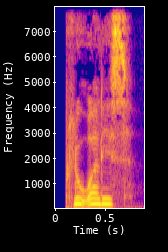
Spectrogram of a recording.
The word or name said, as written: PLURALISSERNES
